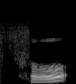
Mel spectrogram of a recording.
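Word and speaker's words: 福: So this here is the predominant Chinese who celebrate New Year, Lunar New Year, place this symbol, and it's pronounced Fu, at the front of their home or office on Lunar New Year's.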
